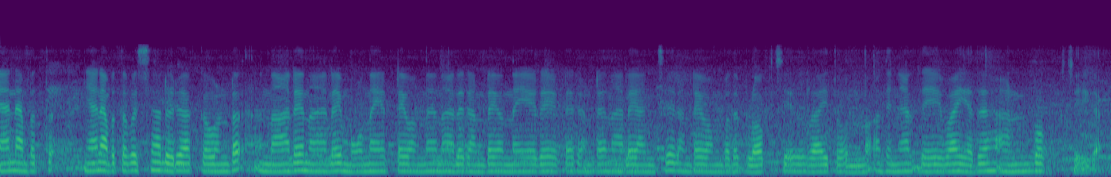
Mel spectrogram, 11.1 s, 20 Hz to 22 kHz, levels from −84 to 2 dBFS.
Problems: low volume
